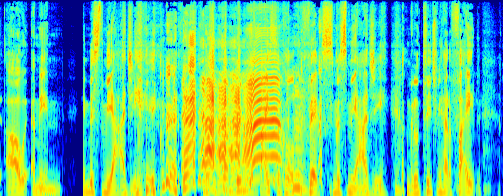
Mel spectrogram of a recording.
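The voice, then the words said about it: Ralph Macchio impression, Jersey accent. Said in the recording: “Can Ralph Macchio? ... he's from Jersey, so he had that Jersey accent. I think, you know, Macchio kind of had that back in the day.”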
